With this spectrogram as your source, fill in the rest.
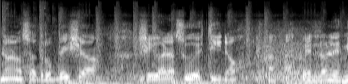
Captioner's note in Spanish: risas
